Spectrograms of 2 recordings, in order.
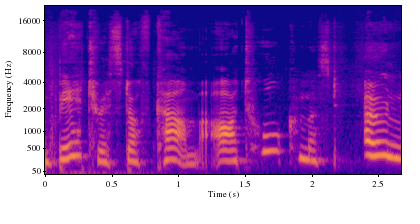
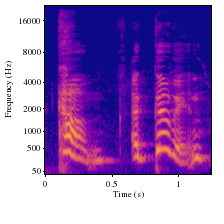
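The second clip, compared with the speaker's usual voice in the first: usual speaking voice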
